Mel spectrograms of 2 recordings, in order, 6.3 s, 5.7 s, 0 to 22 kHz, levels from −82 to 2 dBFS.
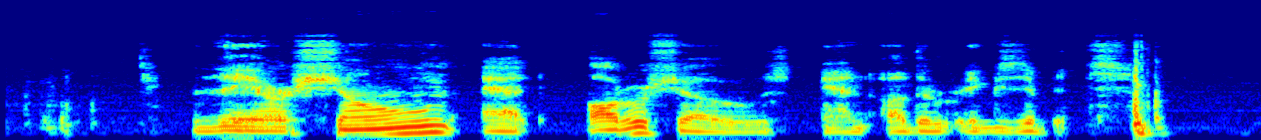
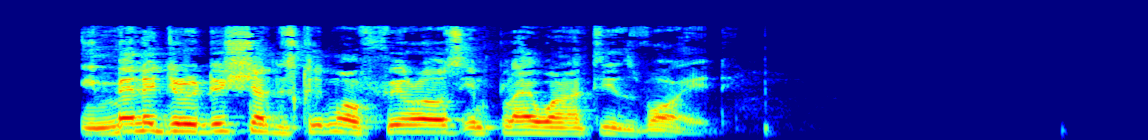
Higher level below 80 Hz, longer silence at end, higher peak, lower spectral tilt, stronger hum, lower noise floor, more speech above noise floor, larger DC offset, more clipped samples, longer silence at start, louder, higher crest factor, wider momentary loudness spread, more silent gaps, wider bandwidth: about the same, -58 dBFS vs -60 dBFS; second, 0.5 s vs 2.2 s; about the same, -2 dBFS vs -2 dBFS; first, -6.5 dB/octave vs -4 dB/octave; neither; second, -48 dBFS vs under -90 dBFS; second, 30 dB vs over 74 dB; neither; neither; second, 0.2 s vs 0.4 s; about the same, -18 LUFS vs -16 LUFS; about the same, 18 dB vs 16 dB; first, 16 LU vs 11 LU; neither; second, 9.2 kHz vs 11.5 kHz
